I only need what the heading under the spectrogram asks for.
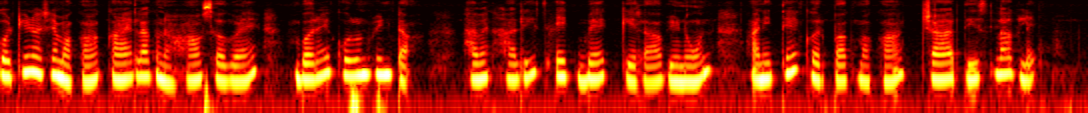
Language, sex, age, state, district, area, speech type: Goan Konkani, female, 18-30, Goa, Salcete, urban, spontaneous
